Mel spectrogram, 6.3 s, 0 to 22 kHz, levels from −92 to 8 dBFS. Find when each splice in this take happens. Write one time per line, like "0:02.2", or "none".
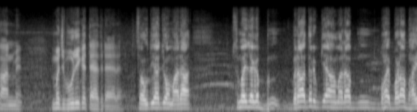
0:02.0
